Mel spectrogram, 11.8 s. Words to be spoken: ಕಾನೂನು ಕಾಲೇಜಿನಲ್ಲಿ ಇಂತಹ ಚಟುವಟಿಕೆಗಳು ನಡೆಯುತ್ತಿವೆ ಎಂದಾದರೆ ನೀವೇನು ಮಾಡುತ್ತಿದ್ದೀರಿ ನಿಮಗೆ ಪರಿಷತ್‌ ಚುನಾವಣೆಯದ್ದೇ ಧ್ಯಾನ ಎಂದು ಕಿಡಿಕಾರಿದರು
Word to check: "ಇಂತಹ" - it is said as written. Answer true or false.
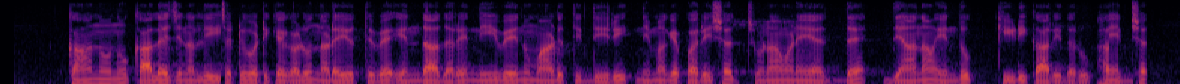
false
